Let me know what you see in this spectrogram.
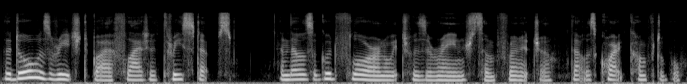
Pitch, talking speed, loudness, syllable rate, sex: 220 Hz, 225 wpm, -18 LUFS, 6.0 syllables/s, female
